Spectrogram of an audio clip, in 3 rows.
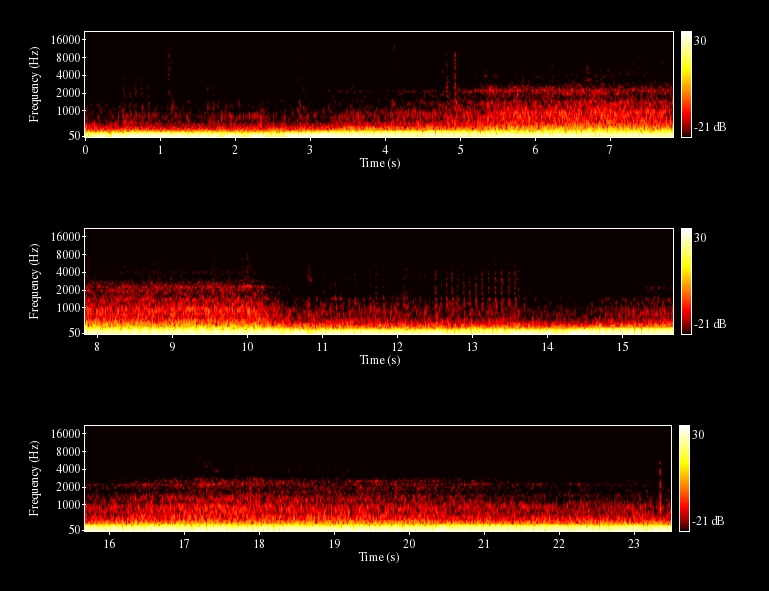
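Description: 1988 Chevrolet Caprice (box Chevy) driving, heard from inside the cabin: a steady low engine-and-road rumble whose note climbs about three seconds in and dips briefly twice around the middle. The car has sat for a long time, and the owner is sure it needs a tune-up and new spark plugs.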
